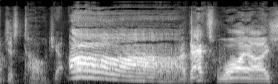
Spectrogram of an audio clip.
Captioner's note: pained cry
